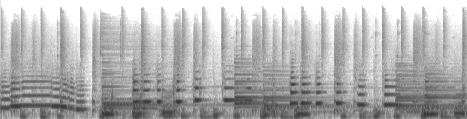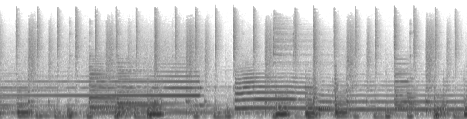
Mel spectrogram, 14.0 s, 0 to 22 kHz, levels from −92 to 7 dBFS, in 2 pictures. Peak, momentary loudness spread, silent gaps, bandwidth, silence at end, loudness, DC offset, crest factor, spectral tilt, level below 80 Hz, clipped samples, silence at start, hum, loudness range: -6 dBFS; 7 LU; none; 17.5 kHz; 0 s; -25 LUFS; under 0.1%; 18 dB; -6.5 dB/octave; -36 dBFS; under 0.1%; 0 s; none; 3 LU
